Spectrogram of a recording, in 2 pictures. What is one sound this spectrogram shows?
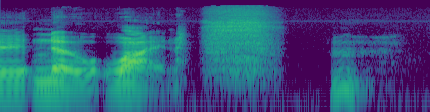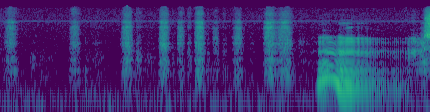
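A middle-aged man speaks theatrically close by, his voice swooping up and down.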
